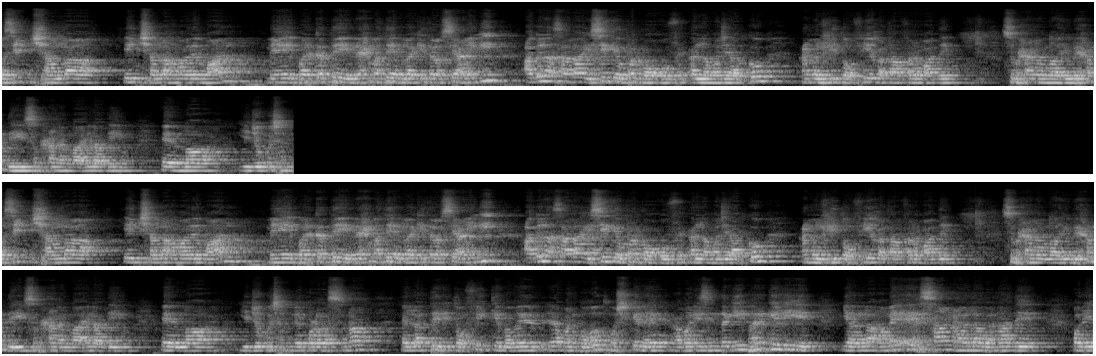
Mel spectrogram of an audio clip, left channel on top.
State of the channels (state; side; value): drops out; left; at 13.9 s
